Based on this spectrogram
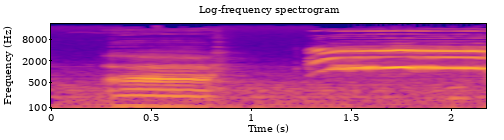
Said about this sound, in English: That's her enemies screaming.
